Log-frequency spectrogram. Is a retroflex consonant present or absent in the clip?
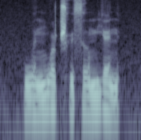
present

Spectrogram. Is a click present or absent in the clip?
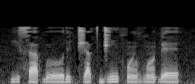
absent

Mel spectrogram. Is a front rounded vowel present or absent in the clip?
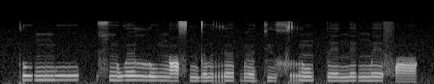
present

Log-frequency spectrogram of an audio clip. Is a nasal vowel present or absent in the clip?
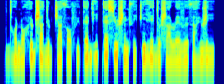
present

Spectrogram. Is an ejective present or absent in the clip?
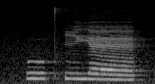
absent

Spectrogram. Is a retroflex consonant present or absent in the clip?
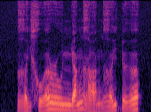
absent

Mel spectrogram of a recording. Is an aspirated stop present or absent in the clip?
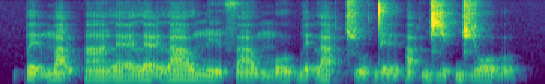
absent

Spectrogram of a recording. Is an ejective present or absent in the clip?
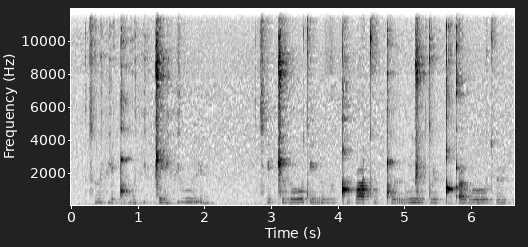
present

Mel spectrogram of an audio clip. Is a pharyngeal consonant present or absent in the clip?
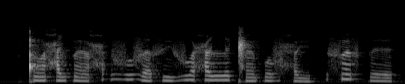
present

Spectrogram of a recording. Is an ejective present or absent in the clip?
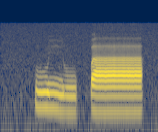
absent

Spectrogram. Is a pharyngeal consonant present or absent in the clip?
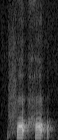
absent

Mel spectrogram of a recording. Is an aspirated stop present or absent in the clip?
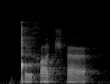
present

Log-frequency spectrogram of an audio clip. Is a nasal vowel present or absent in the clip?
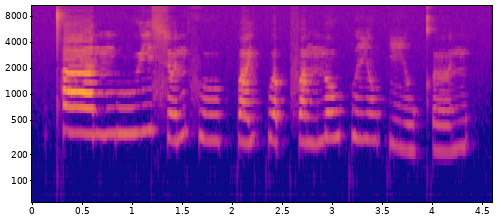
absent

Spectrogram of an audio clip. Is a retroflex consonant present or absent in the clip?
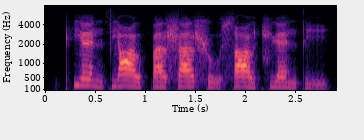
present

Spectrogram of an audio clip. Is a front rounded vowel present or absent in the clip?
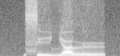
present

